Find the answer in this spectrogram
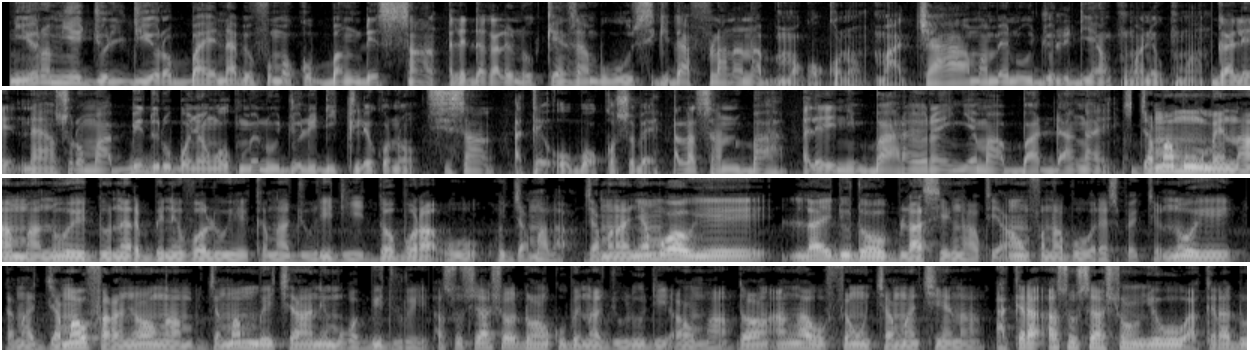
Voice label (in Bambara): magazine bamanankan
